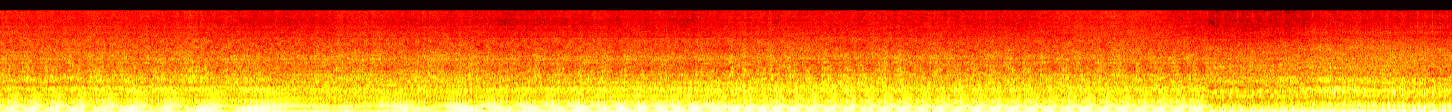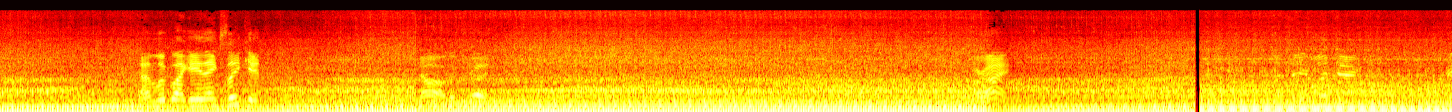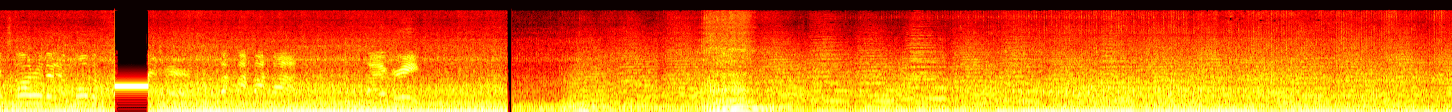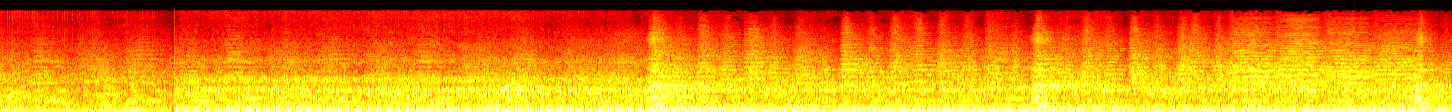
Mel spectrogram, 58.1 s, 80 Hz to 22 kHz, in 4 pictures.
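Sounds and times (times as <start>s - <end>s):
diesel car engine running: 0.0s - 58.0s
short loud beep: 30.2s - 30.6s.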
